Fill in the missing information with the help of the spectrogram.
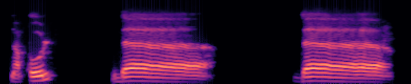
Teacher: إذن لا نرفع صوتنا في آخر المد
